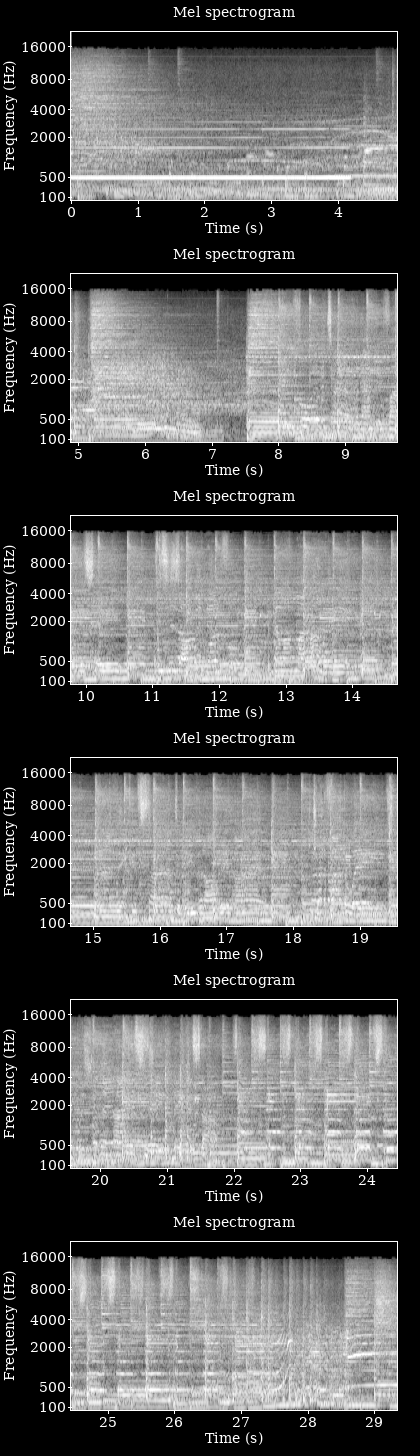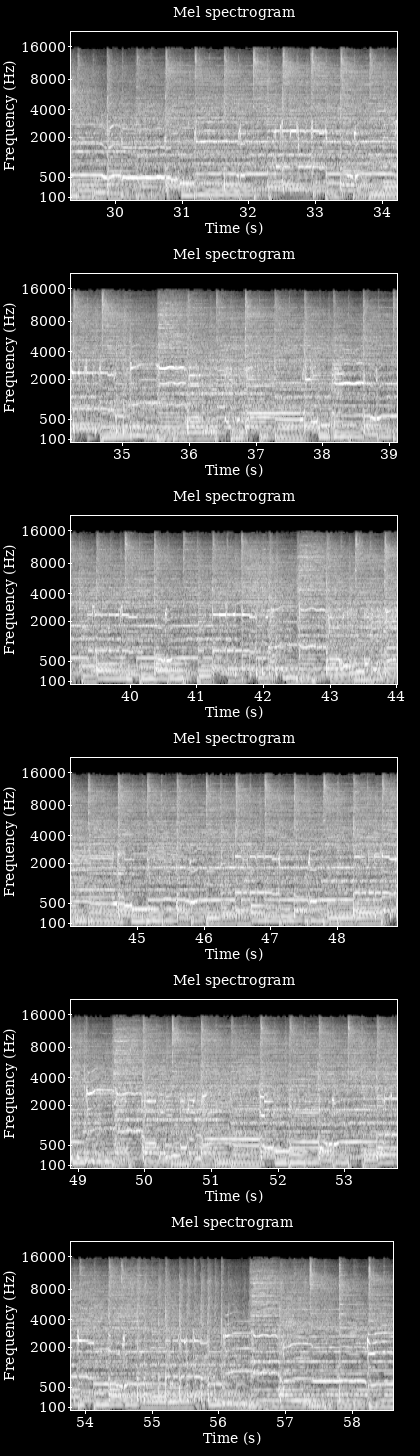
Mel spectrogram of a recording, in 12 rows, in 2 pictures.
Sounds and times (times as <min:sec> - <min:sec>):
Blues: 0:00.0 - 0:58.6
Singing: 0:07.5 - 0:27.8, 0:28.6 - 0:57.4.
